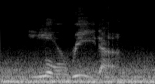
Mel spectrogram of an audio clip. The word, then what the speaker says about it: Lorida: So, Lorita is a town that we're going to be going through. It's spelled like the word Florida without the F.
